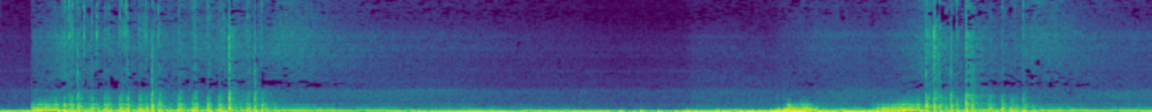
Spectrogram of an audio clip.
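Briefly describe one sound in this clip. A car exhaust roars and crackles loudly in an echoing room.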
